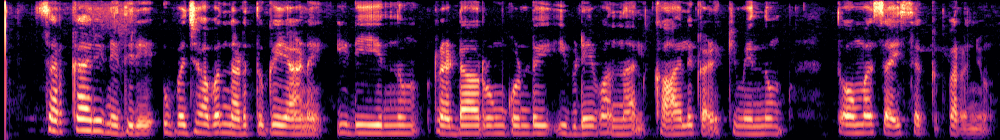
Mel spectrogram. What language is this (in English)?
Malayalam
